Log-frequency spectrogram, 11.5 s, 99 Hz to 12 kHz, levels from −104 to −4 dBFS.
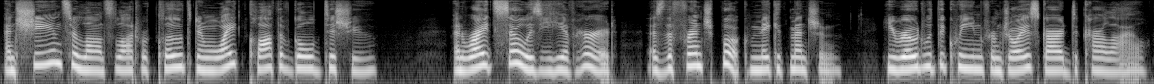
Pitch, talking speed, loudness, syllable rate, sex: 235 Hz, 185 wpm, -21 LUFS, 4.5 syllables/s, female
